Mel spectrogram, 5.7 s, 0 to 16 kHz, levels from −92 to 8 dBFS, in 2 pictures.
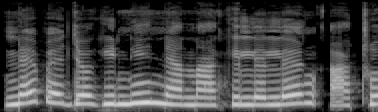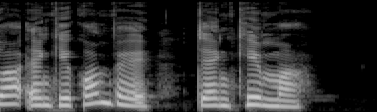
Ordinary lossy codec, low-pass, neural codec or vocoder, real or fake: none; 14.4 kHz; none; real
